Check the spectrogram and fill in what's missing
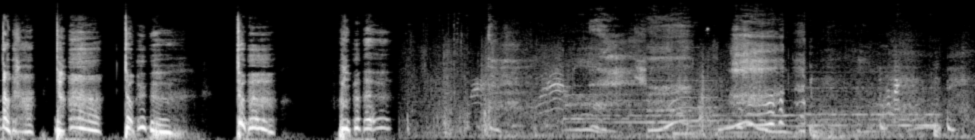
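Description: Short bursts of grunts, sighs and exclamations from a Monster Hunter Wilds character, separated by pauses, then giving way to melodic game music and ambient sound.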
